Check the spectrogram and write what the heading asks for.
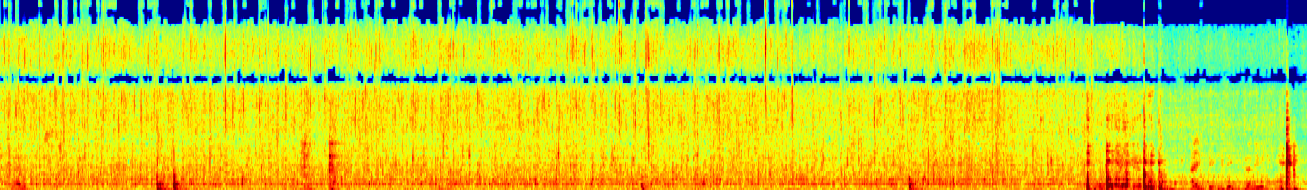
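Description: Semi-gravy mutton curry sizzling and bubbling in a frying pan while a wooden spatula stirs it, knocking against the pan now and then. Near the end, a louder clatter comes as a glass lid is set on the pan.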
